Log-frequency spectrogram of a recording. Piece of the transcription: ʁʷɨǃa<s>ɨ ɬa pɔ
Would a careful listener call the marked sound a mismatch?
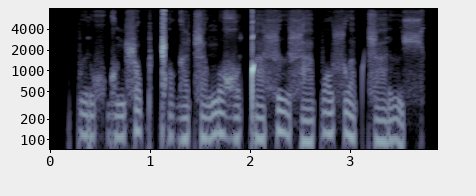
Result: yes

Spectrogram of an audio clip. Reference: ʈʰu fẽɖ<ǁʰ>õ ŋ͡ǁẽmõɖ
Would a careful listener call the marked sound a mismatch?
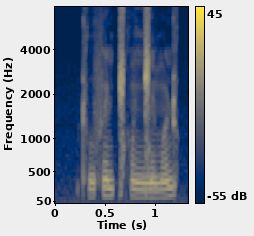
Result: no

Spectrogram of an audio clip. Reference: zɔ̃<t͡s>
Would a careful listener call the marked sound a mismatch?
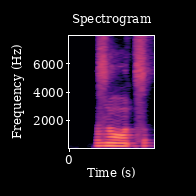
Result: no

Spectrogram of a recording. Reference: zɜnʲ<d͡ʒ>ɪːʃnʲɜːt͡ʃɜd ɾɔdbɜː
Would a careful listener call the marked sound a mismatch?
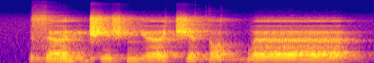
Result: no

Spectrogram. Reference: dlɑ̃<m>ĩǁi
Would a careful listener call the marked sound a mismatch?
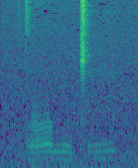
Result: no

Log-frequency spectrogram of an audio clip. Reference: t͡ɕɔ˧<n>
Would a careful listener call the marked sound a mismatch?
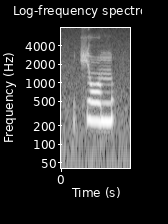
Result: no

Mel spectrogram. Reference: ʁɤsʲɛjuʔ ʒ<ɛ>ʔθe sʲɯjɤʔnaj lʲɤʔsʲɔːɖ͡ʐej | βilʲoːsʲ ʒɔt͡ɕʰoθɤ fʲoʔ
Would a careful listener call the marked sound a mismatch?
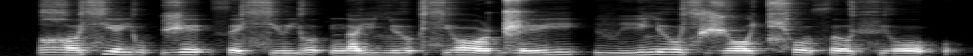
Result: yes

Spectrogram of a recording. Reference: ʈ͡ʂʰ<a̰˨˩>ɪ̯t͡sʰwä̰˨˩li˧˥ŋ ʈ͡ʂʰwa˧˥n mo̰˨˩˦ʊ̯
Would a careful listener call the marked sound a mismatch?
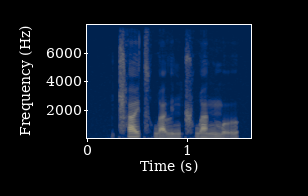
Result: yes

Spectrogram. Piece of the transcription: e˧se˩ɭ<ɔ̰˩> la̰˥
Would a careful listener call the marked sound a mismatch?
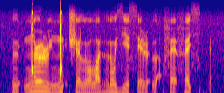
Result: yes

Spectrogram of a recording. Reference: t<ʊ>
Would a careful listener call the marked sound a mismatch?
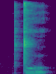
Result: no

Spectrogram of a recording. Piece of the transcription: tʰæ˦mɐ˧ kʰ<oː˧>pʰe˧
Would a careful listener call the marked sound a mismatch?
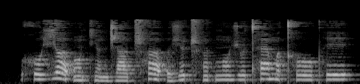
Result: no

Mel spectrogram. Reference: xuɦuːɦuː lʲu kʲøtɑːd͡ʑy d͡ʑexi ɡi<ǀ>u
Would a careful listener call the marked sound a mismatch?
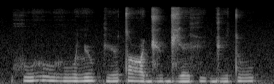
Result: yes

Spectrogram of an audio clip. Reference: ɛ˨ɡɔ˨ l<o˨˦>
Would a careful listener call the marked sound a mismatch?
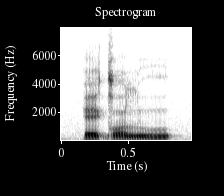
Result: yes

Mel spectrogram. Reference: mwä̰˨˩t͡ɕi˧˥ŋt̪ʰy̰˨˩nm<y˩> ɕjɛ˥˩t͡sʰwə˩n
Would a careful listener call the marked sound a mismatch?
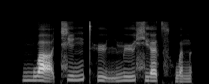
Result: yes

